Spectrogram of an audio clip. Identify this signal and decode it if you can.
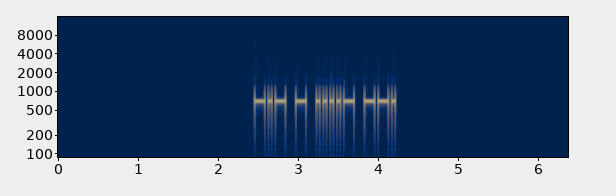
Morse code, heard as a keyed tone, about 28 wpm, 700 Hz. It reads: KT4G
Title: USA Call Signs - 4 Characters - Repeated 3x - 28wpm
